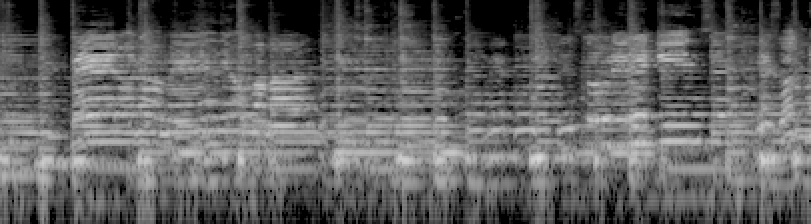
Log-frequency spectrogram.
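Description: Sierreño acoustic guitars playing an instrumental passage: a requinto picking quick melodic runs over a strummed twelve-string guitar.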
